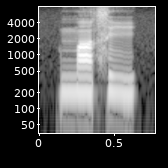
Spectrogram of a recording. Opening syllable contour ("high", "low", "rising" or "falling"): low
